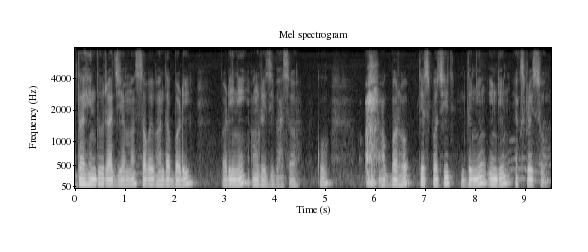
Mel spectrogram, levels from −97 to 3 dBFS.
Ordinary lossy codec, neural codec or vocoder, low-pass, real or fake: none; none; 7.2 kHz; real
